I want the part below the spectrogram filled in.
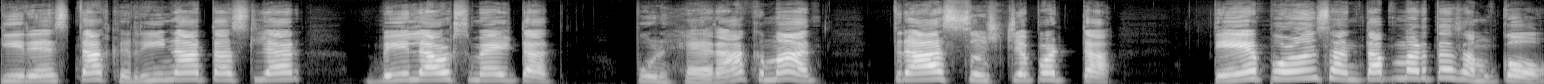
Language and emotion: Goan Konkani, angry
